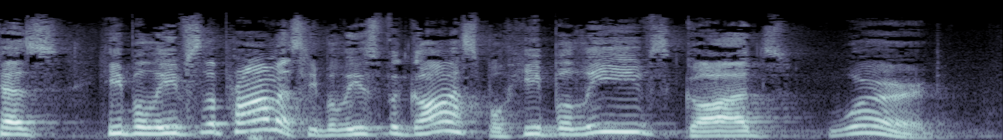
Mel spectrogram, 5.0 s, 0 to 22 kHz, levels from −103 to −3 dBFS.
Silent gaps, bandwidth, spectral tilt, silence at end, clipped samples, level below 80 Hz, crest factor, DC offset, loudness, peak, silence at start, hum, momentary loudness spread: none; 14 kHz; -5.5 dB/octave; 0.35 s; under 0.1%; -52 dBFS; 16 dB; under 0.1%; -21 LUFS; -4 dBFS; 0 s; none; 8 LU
